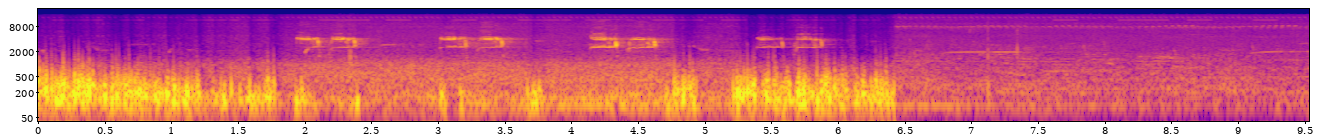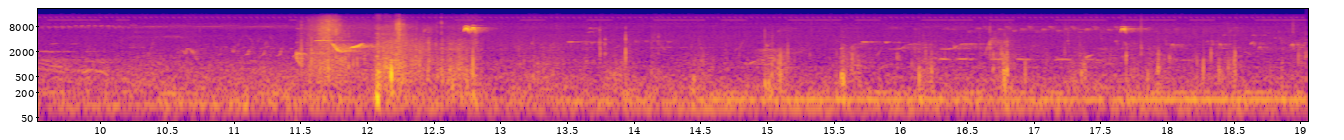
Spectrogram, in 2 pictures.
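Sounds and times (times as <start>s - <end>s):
footsteps on grass: 11.5s - 19.0s.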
